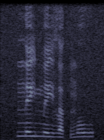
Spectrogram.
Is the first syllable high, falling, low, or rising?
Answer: high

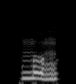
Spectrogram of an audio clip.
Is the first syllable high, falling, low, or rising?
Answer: low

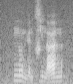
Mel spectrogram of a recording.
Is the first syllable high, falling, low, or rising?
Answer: falling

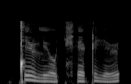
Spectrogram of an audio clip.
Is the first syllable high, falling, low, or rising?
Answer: falling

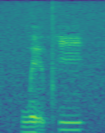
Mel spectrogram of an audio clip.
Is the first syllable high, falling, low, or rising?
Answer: low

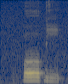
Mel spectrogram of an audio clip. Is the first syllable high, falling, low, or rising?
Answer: high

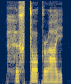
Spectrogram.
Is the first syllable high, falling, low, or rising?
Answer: low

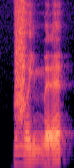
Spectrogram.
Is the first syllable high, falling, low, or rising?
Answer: rising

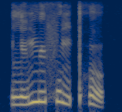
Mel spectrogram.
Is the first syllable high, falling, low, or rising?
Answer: rising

